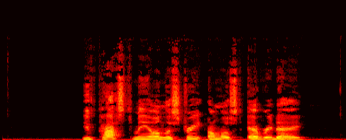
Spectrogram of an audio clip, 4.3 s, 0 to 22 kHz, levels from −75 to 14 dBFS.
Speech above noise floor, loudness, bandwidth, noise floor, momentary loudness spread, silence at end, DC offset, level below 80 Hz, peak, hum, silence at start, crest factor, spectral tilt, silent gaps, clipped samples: 33 dB; -18 LUFS; 16 kHz; -51 dBFS; 9 LU; 0.55 s; under 0.1%; -56 dBFS; -2 dBFS; none; 1.05 s; 18 dB; -3.5 dB/octave; none; under 0.1%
